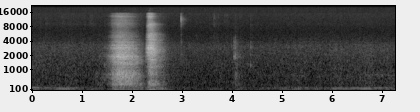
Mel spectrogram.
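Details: Strong sneezing: two quick, forceful bursts of air through the nose in a row, then quiet breathing.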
